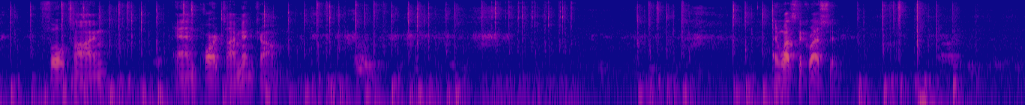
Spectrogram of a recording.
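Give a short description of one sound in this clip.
A keyboard clicks with quick typing.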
